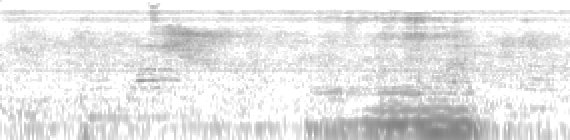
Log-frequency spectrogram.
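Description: Soft breathing that swells into one rough, buzzing snore from a sleeping dog.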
